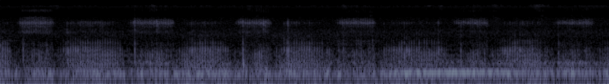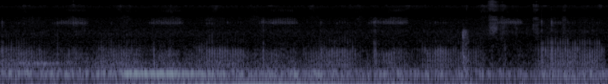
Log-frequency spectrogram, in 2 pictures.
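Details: Pet cat purring as it is rubbed on a lap; steady low rumble pulsing in regular breath cycles roughly every second, with soft breathy rasps layered above.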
